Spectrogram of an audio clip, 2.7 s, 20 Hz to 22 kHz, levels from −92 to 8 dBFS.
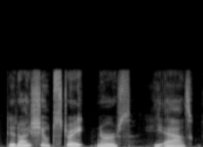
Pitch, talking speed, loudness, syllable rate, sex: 215 Hz, 155 wpm, -19 LUFS, 4.1 syllables/s, female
